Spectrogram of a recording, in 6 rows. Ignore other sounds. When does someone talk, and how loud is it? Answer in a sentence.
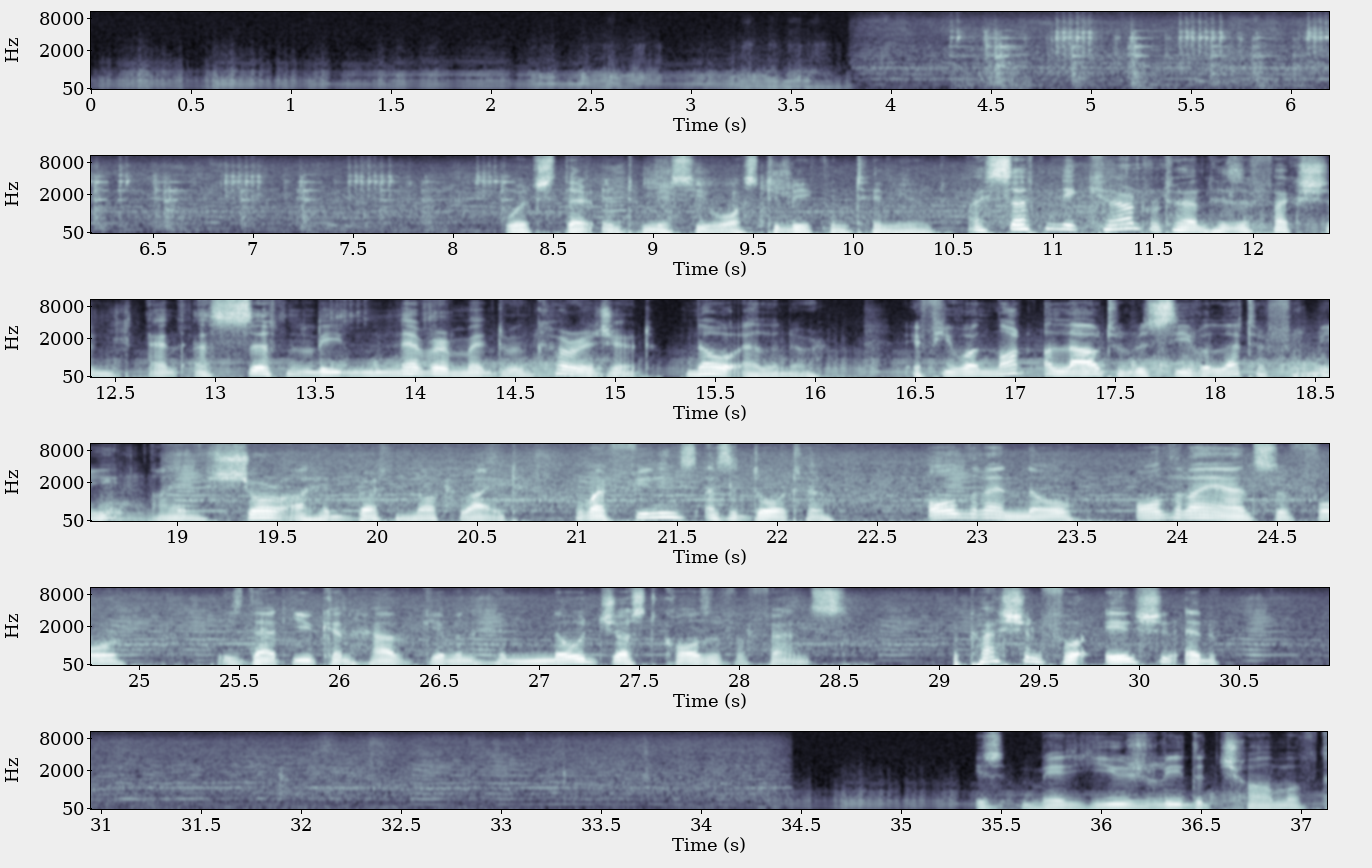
The talking can be heard from 8.2 to 30.4 s, at a steady volume; and briefly from 35.4 to 37.0 s.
